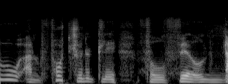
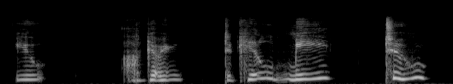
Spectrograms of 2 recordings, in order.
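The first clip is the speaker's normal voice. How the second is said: dry-throated, hoarse croak, pitched very high; 12 semitones higher than usual. A character answers a cold voice, hoarse as though his mouth went dry. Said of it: "voice sounded suddenly hoarse, as though his mouth had gone very dry".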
